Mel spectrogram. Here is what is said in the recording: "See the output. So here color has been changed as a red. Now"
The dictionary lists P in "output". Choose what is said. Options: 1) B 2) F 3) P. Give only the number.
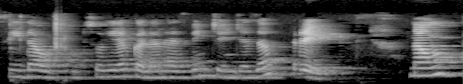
2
